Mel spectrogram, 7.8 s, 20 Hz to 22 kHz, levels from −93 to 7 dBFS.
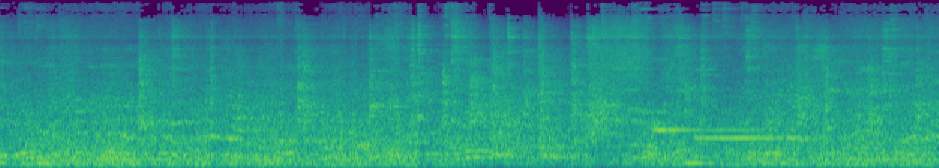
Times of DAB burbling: none

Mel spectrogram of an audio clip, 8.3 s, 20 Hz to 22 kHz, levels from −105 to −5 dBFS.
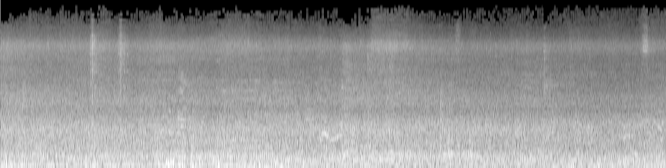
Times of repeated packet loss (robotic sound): none

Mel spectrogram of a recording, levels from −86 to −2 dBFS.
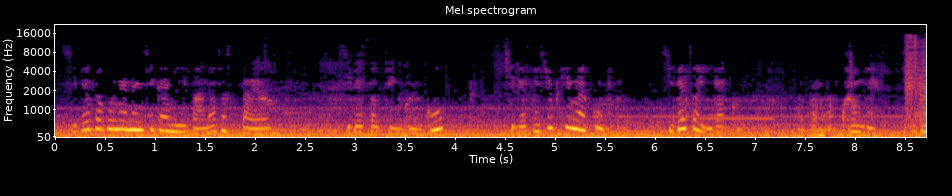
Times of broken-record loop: none

